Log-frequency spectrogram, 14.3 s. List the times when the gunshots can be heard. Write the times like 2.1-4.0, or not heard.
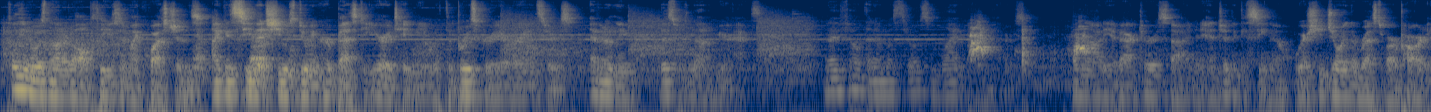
5.0-8.2.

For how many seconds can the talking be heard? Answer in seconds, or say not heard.
14 s.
